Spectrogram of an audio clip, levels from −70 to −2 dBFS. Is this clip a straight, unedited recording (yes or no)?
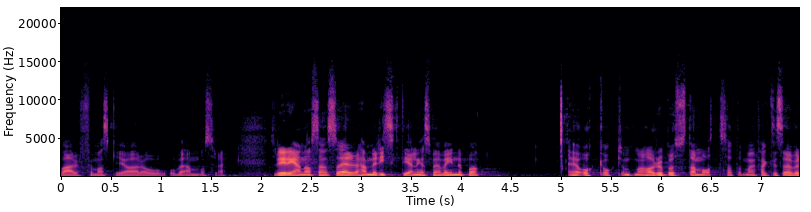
yes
